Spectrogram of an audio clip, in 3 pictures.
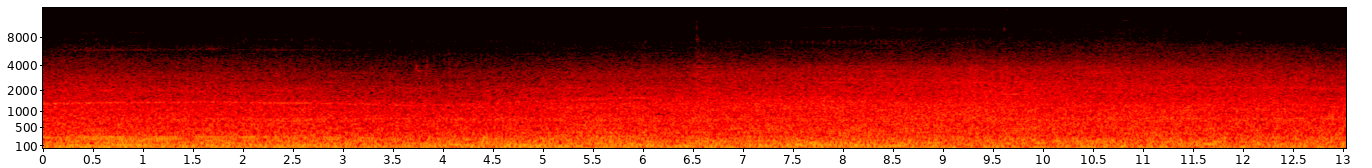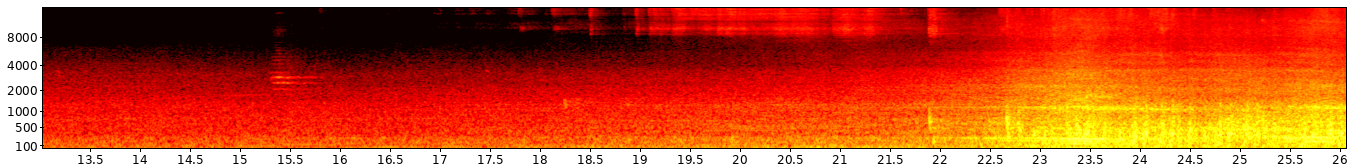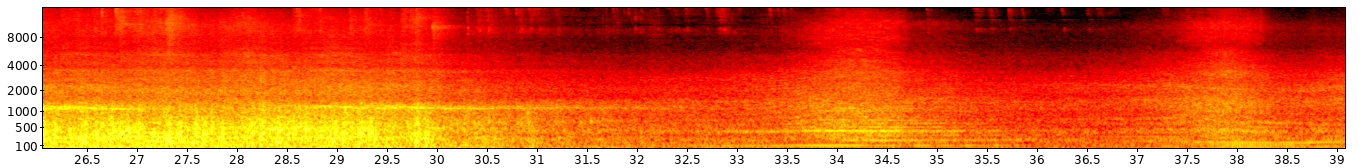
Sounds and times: Traffic sound 16.4 - 39.0
Train traveling through 17.0 - 39.0

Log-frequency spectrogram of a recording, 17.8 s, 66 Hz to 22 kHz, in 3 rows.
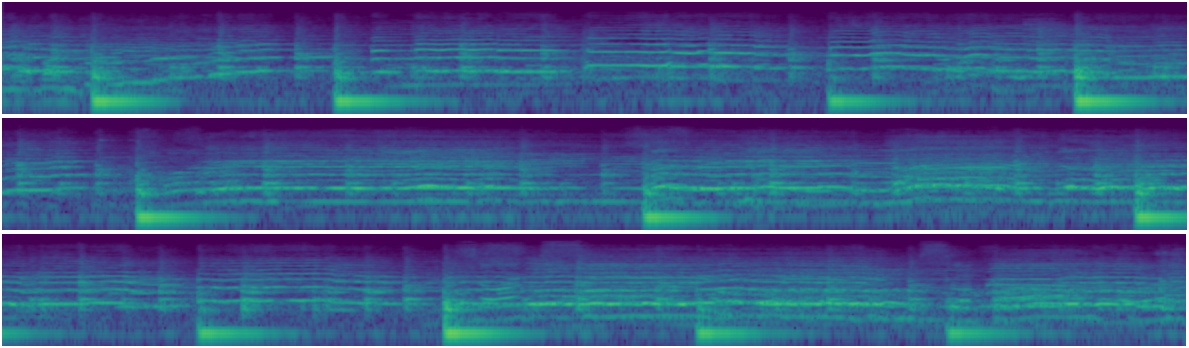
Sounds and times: accompanies the singing 6.4 - 12.4
songs of the musicians 6.4 - 13.0
songs of the musicians 13.8 - 17.7
accompanies the singing 14.0 - 17.7

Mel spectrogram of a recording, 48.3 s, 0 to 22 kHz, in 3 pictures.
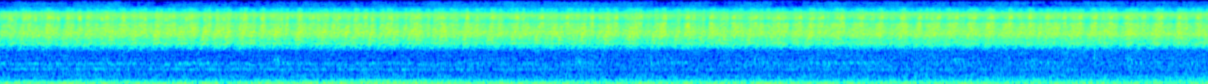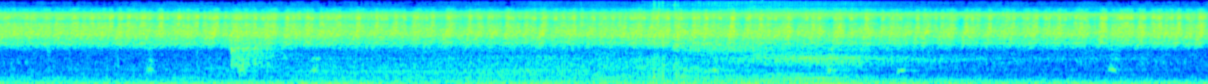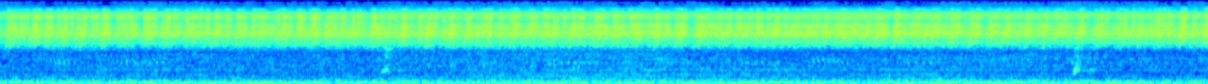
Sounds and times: Cicada cry 0.0 - 48.3
birds sound 14.0 - 32.6
traffic sound 15.0 - 31.2

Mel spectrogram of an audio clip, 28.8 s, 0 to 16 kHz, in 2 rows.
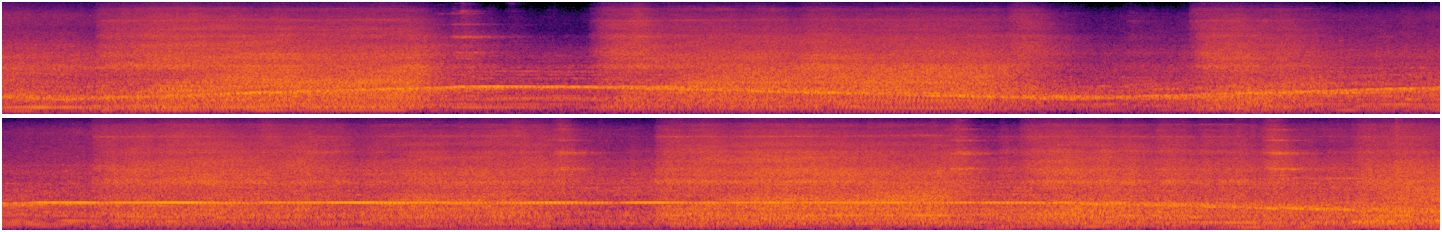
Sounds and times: Exercise sound alarm 1.6 - 10.2
Construction Sound 11.9 - 28.7
Exercise sound alarm 12.6 - 28.7

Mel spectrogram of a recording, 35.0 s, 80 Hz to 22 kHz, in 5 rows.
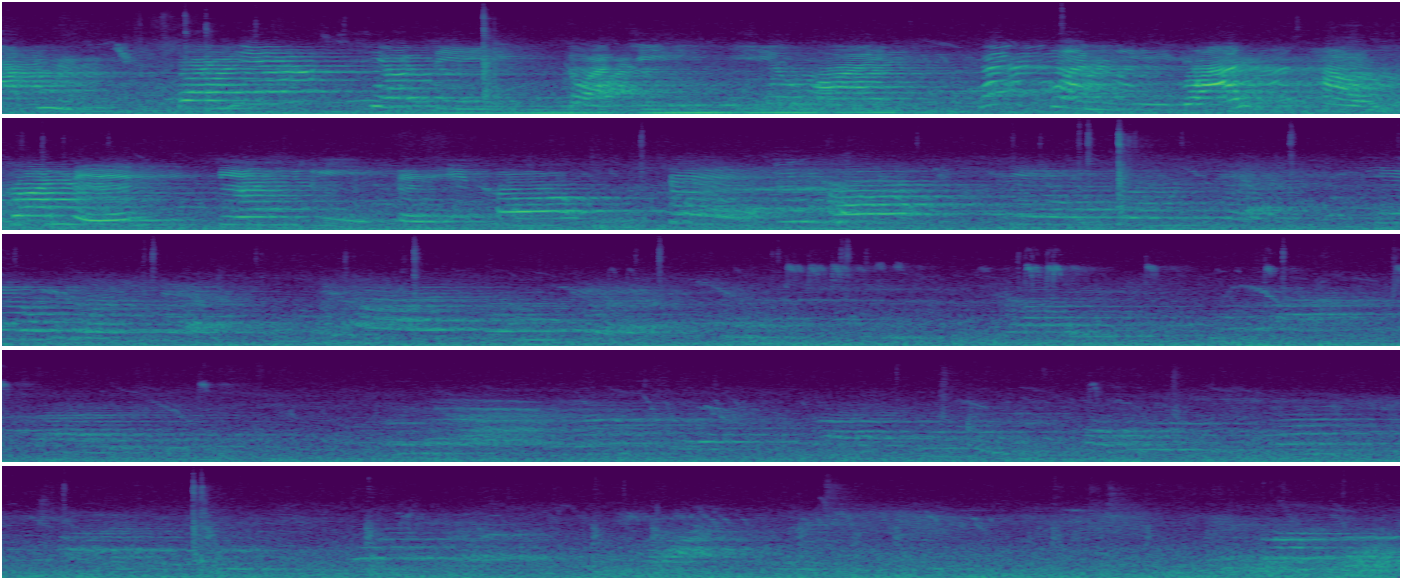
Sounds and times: Election propaganda vehicles 0.0 - 10.7

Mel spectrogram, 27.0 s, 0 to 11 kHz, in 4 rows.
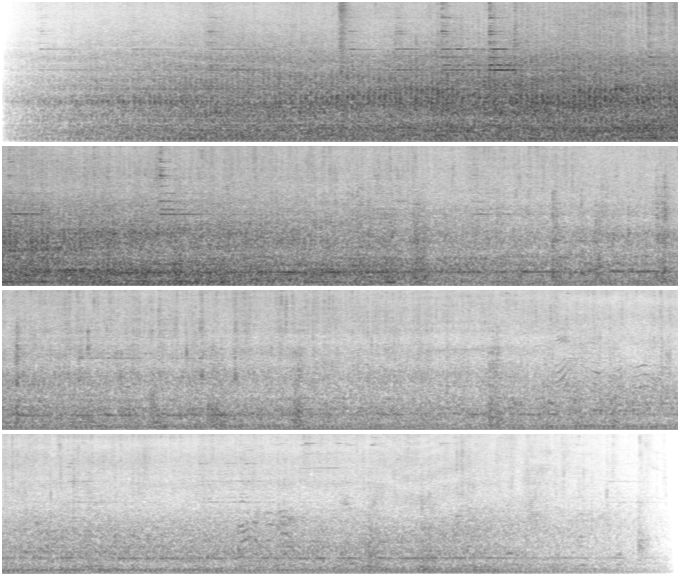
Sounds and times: old tourist tram 0.0 - 27.0

